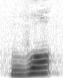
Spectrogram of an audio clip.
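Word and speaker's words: を: 下面是窝，这个假名应该念成的是窝，但是因为口语里面有时候不好读，所以有的人就发成了哦，他要读成窝，窝，窝。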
